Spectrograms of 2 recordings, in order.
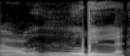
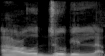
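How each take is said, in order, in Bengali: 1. মাঝের ব্যঞ্জনটি একটি নরম 'th' ধ্বনি। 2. মাঝের ব্যঞ্জনটি একটি গুনগুনে 'z' ধ্বনি। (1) "বলতে হবে" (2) "অধিকাংশ লোক এই হ- র হরফটি ভুল বলে বলে জ জ আউযু বিল্লাহ বলা যাবে না"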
